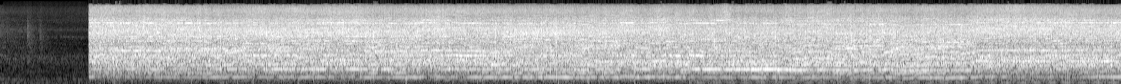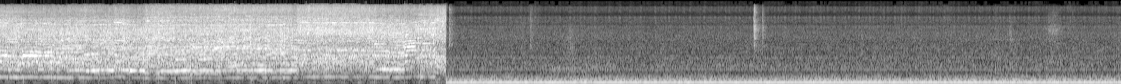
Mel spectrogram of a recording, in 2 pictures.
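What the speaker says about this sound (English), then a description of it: "cutting MDF is a nasty process" Power tool routing a groove into MDF, a loud, steady high-pitched whine with cutting noise that runs for about fifteen seconds and then drops to a lower motor hum as it winds down.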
